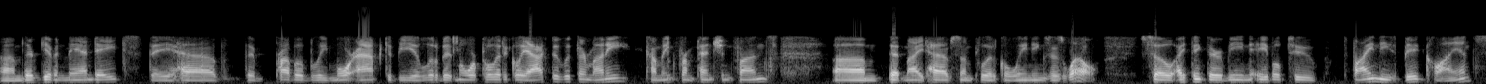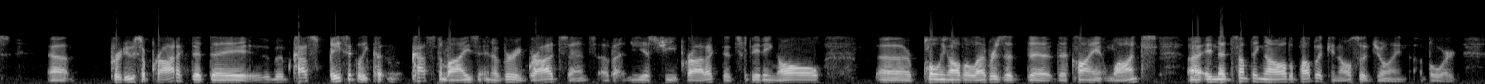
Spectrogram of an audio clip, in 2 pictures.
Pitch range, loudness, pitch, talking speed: 100-115 Hz, -20 LUFS, 105 Hz, 180 wpm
